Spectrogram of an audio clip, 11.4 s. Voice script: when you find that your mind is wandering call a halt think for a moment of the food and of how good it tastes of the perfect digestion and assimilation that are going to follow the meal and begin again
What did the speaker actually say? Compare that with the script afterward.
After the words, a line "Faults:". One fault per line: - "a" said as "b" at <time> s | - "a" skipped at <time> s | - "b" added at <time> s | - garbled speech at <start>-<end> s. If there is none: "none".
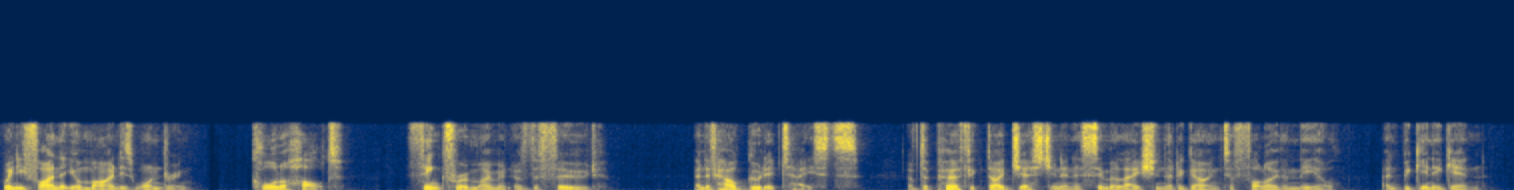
when you find that your mind is wandering call a halt think for a moment of the food and of how good it tastes of the perfect digestion and assimilation that are going to follow the meal and begin again
Faults:
none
